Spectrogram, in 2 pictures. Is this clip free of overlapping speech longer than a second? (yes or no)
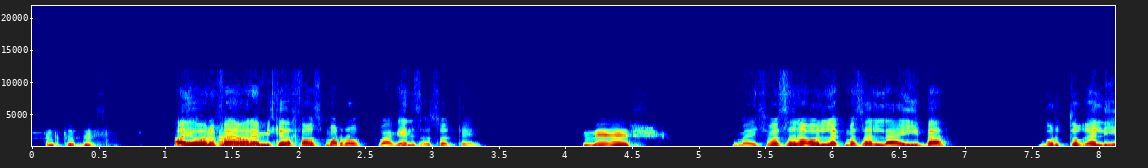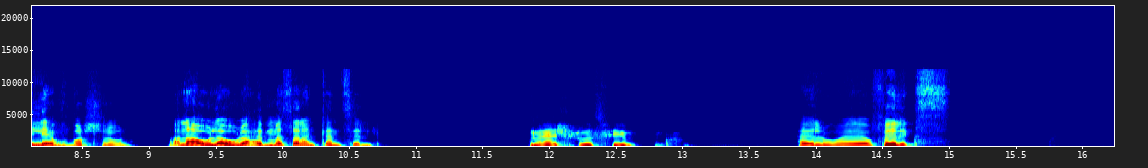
yes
